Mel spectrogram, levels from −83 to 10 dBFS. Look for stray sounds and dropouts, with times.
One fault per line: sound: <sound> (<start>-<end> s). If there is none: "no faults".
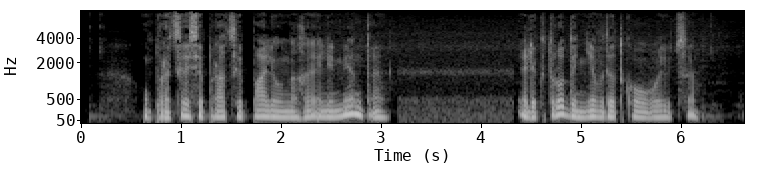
no faults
